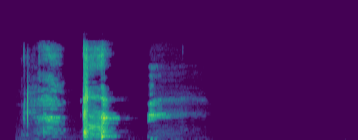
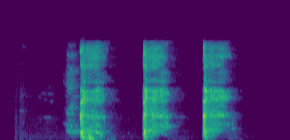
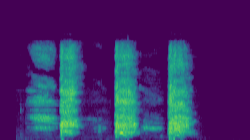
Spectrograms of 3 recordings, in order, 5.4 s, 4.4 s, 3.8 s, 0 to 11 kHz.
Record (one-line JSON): {"cough_length": "5.4 s", "cough_amplitude": 28966, "cough_signal_mean_std_ratio": 0.24, "three_cough_length": "4.4 s", "three_cough_amplitude": 30792, "three_cough_signal_mean_std_ratio": 0.33, "exhalation_length": "3.8 s", "exhalation_amplitude": 31120, "exhalation_signal_mean_std_ratio": 0.45, "survey_phase": "alpha (2021-03-01 to 2021-08-12)", "age": "65+", "gender": "Female", "wearing_mask": "No", "symptom_none": true, "smoker_status": "Ex-smoker", "respiratory_condition_asthma": false, "respiratory_condition_other": false, "recruitment_source": "REACT", "submission_delay": "1 day", "covid_test_result": "Negative", "covid_test_method": "RT-qPCR"}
